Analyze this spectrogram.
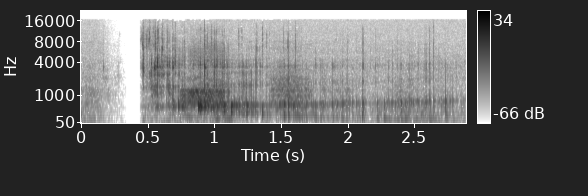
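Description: Liquid poured over a person: after a brief silence, a wet splashing rush starts abruptly, then settles into squelching, dripping sounds that gradually thin out, with no talk.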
